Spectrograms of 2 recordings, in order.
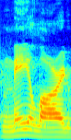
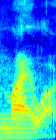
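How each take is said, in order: First: It is read as spelled, ending with d. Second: It ends without any d sound. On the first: The speaker calls it wrong. "It's spelled like Maillard when you look at it" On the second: The speaker calls it right. "you would know the D is silent"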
